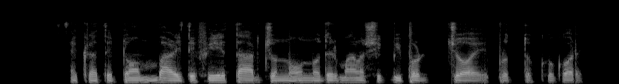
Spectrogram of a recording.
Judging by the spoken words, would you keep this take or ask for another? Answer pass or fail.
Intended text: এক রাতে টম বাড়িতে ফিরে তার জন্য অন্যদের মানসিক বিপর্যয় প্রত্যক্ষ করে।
pass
